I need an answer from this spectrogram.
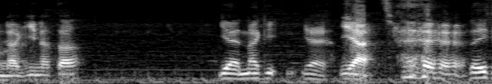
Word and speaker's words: naginata: So for example, Niburu, a lot of people thought she'd use the uh Najinata. Am I pronouncing that? Oh, Naginata.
